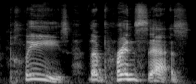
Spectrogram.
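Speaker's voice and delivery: high, pleading mouse voice; tearful plea. A narrator's reading. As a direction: beg as a crying little mouse. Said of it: "and he was crying now".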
